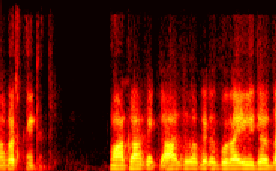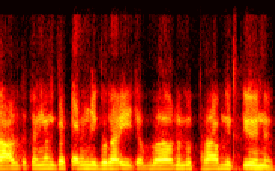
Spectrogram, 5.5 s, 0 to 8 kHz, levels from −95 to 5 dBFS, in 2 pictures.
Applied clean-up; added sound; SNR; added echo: neural mask model DeepFilterNet 3.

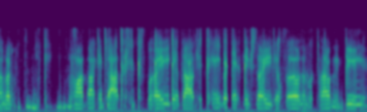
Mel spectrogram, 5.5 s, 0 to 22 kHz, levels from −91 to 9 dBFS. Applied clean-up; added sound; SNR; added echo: neural diffusion model UNIVERSE++.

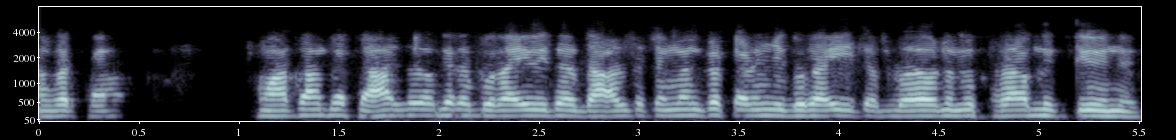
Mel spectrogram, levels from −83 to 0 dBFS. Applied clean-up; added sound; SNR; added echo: neural mask model Resemble Enhance denoiser.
